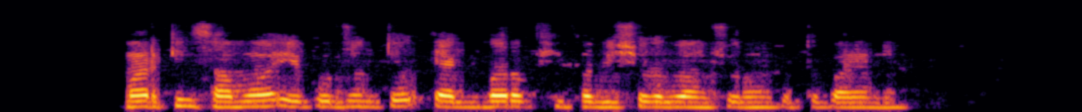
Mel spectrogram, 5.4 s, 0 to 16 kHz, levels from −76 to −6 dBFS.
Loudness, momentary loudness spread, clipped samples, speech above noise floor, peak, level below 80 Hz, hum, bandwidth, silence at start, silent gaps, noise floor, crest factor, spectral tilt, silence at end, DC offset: -18 LUFS; 8 LU; under 0.1%; 69 dB; -2 dBFS; -60 dBFS; none; 7.4 kHz; 0.65 s; none; -87 dBFS; 16 dB; -6 dB/octave; 0.85 s; under 0.1%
